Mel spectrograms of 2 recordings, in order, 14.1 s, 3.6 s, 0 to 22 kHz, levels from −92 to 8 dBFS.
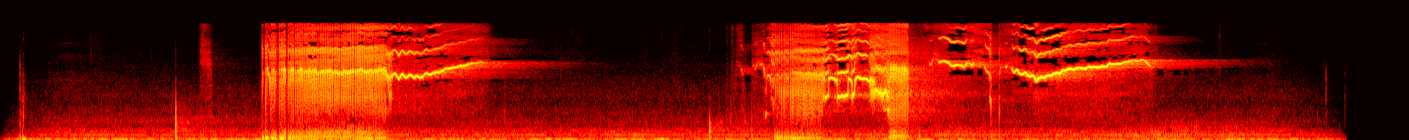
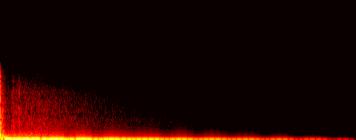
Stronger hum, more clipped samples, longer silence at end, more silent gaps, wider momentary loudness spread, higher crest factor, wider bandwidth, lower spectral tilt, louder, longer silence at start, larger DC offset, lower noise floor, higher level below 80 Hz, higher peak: neither; neither; about the same, 1.1 s vs 1.05 s; neither; second, 14 LU vs 24 LU; first, 20 dB vs 12 dB; first, 11.5 kHz vs 0.4 kHz; second, 0 dB/octave vs -12 dB/octave; first, -15 LUFS vs -31 LUFS; first, 0.15 s vs 0 s; neither; second, -42 dBFS vs -53 dBFS; second, -38 dBFS vs -22 dBFS; about the same, -2 dBFS vs -2 dBFS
